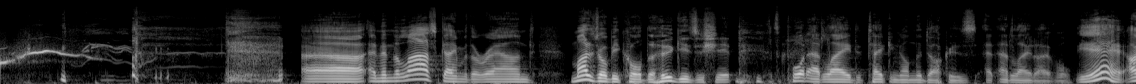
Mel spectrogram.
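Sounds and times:
whistled tone sliding downward like a slide whistle: 0:00.0 - 0:00.9
speech: 0:00.6 - 0:00.8, 0:03.0 - 0:11.3.

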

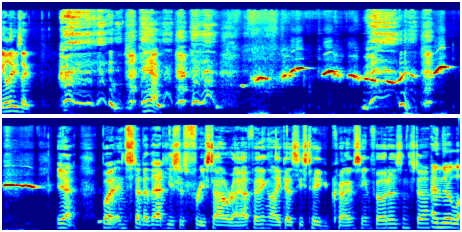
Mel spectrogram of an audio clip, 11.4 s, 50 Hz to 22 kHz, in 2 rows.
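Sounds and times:
speech: 0:00.0 - 0:03.4, 0:06.4 - 0:11.4
laughter: 0:00.8 - 0:02.9, 0:04.5 - 0:05.5
person whistling a tune: 0:03.0 - 0:06.4
soft low thumps: 0:03.1 - 0:05.8.

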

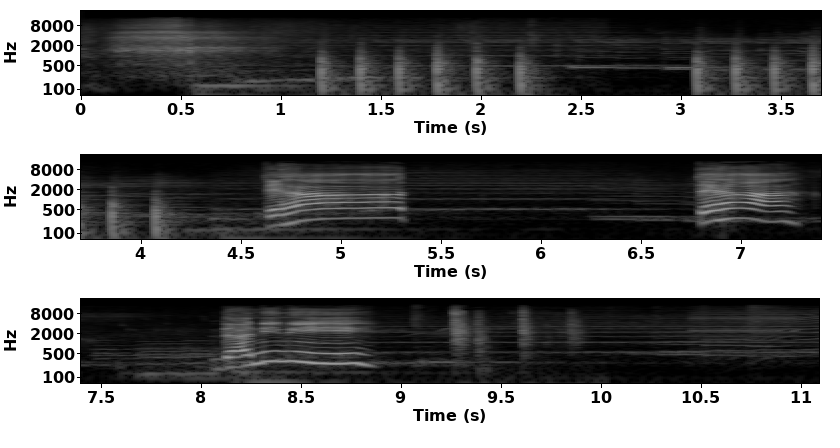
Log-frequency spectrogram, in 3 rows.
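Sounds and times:
knocking: 0:01.1 - 0:02.4, 0:03.1 - 0:04.4
speech: 0:04.6 - 0:05.4, 0:06.8 - 0:07.4, 0:08.1 - 0:08.9.

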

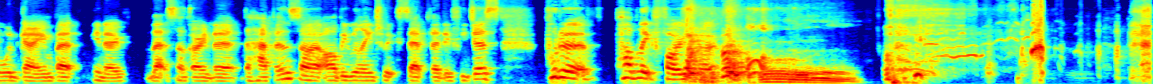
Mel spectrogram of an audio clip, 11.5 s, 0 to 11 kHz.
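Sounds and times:
speech: 0:00.0 - 0:09.4
dog yelping at a cat outside a window: 0:06.9 - 0:07.7
laughter: 0:08.9 - 0:11.5.

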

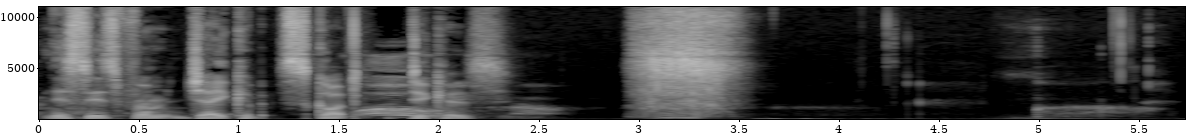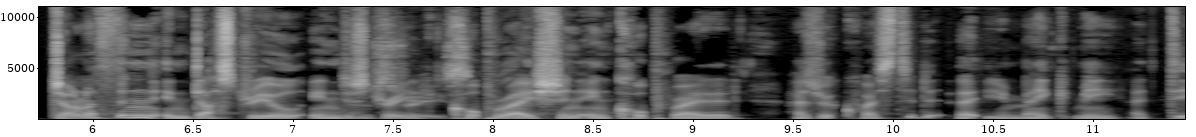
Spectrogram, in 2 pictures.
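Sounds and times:
speech: 0:00.0 - 0:03.2, 0:05.8 - 0:11.4
person sneezing: 0:03.0 - 0:03.6
quiet breathing: 0:03.6 - 0:05.8.

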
